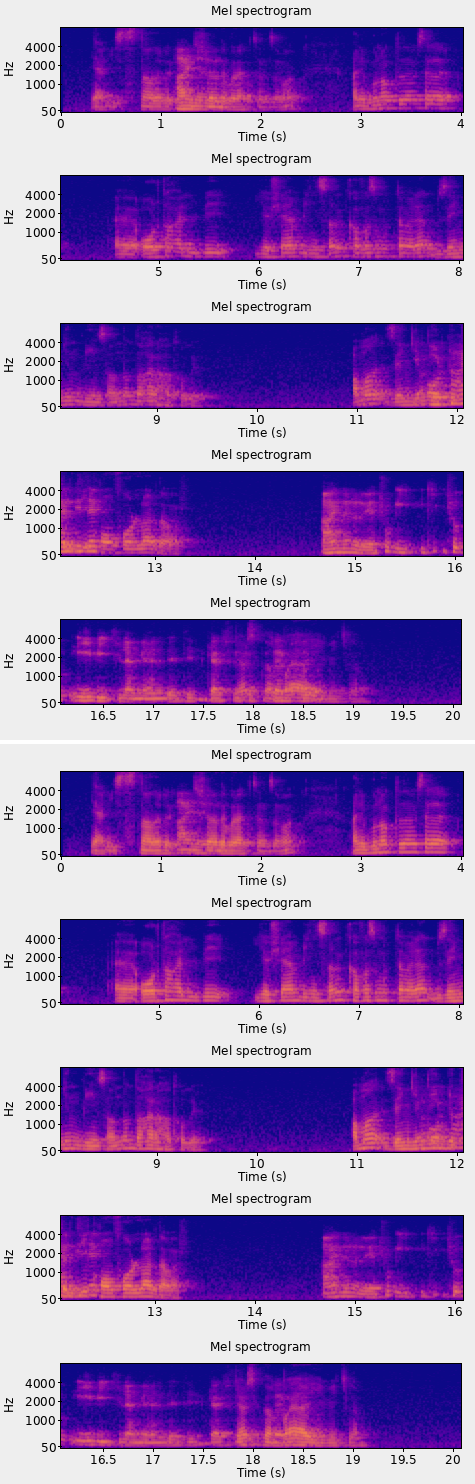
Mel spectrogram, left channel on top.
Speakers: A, on the right; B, on the left.
A: Yani istisnaları
B: Aynen
A: dışarıda
B: öyle.
A: bıraktığın zaman. Hani bu noktada mesela e, orta halli bir yaşayan bir insanın kafası muhtemelen zengin bir insandan daha rahat oluyor. Ama zenginliğin
B: Ya Orta
A: getirdiği
B: Halli de
A: konforlar da var.
B: aynen öyle. Ya Çok iyi, iki- çok iyi bir ikilem yani dediğin gerçekten
A: Gerçekten
B: çok güzel
A: bayağı
B: bir soru.
A: iyi bir ikilem.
